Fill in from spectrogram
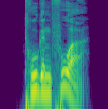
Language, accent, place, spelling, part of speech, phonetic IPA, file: German, Germany, Berlin, trugen vor, verb, [ˌtʁuːɡn̩ ˈfoːɐ̯], De-trugen vor.ogg
- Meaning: first/third-person plural preterite of vortragen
